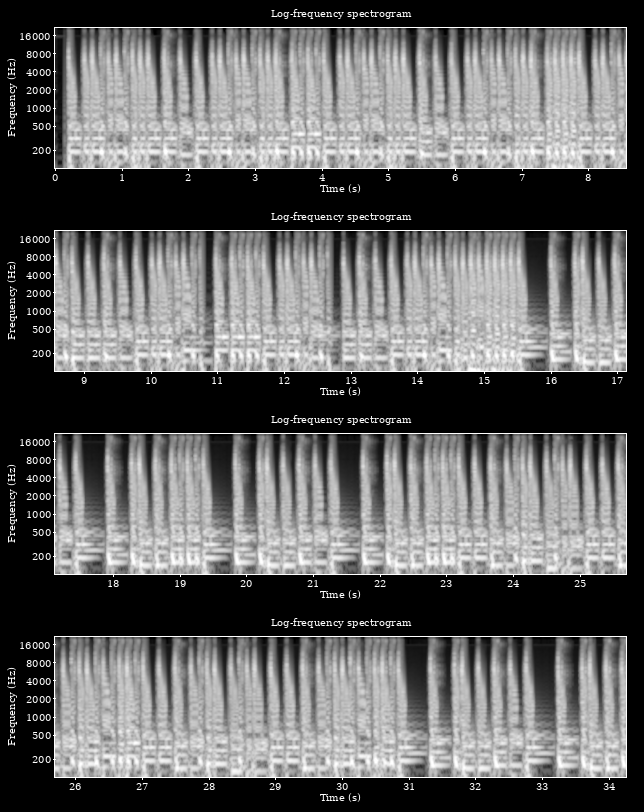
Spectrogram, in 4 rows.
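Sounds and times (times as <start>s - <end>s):
funky synthesizer bass on a SID chip: 0.0s - 34.2s.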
